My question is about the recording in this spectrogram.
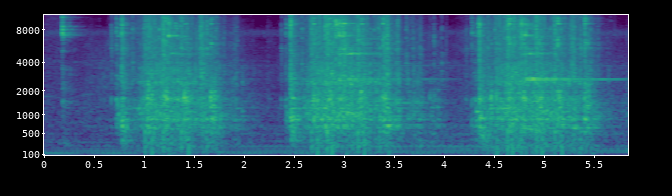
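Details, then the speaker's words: Trailmaster go-kart, Chinese Honda-clone engine sat over a year, probably old fuel, new spark plug, choke on, recoil-pull starting; three cranking bursts about two seconds apart, never fires, key switch left off acting as kill switch. "Ah, I forgot one important thing. I should turn the key to on cuz that's going to be a kill switch. Yeah, it's not going to run like that."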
